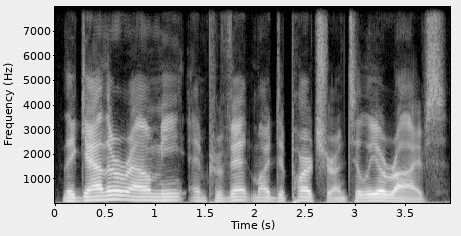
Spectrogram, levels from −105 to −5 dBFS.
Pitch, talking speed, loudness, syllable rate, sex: 120 Hz, 165 wpm, -17 LUFS, 5.4 syllables/s, male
